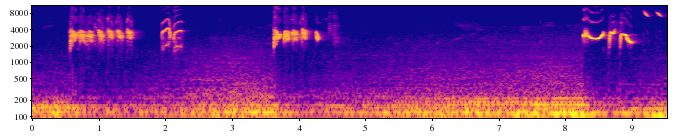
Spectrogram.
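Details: Orange-headed thrush (anis merah), a kept bird from North Bali, Singaraja, sings in loud bursts of rich whistled and buzzy phrases separated by pauses, used to lure silent birds at home into song; steady low hum underneath.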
